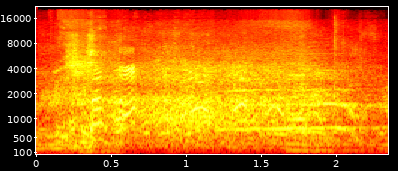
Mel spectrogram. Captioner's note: laughs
